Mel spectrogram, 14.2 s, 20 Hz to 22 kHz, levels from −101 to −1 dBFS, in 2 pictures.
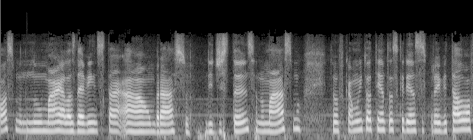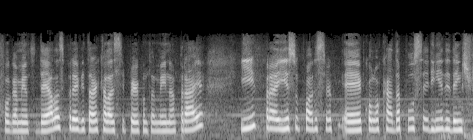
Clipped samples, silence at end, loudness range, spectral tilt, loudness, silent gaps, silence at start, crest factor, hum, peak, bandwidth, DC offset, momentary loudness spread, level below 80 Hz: under 0.1%; 0 s; 3 LU; -4.5 dB/octave; -17 LUFS; none; 0 s; 14 dB; none; -2 dBFS; 9.8 kHz; under 0.1%; 8 LU; -48 dBFS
